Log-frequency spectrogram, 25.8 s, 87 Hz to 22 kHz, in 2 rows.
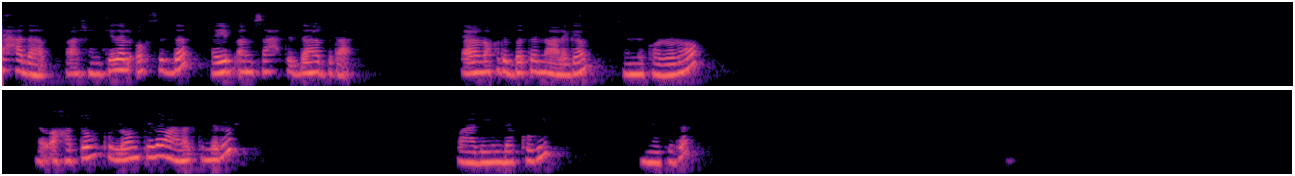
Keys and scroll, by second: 24.4 Escape.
